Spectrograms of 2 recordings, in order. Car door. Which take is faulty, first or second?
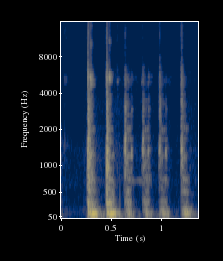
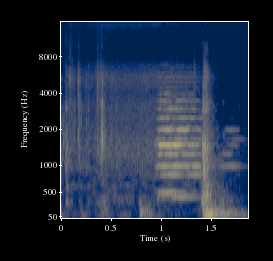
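first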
